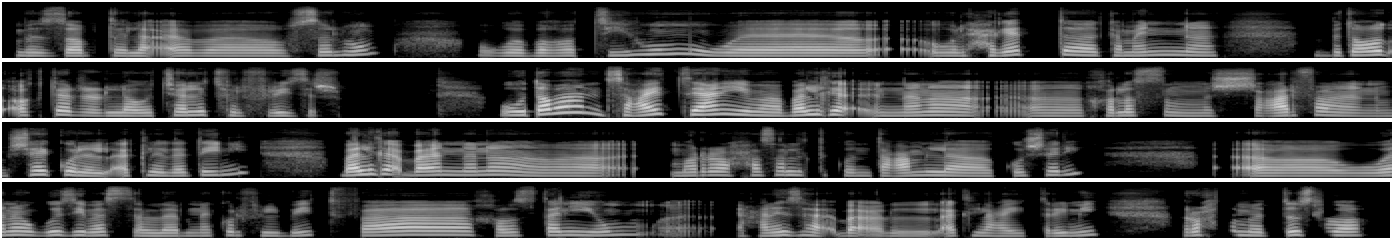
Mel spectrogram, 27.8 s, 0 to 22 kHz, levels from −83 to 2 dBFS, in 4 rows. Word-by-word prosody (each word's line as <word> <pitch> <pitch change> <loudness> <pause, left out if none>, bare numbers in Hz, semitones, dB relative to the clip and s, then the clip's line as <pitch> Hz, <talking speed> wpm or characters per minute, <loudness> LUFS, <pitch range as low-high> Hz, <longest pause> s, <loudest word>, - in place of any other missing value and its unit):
بالضبط. 205 -1 -3
لأ، 195 0 -1
بافصلهم 195 - -3 0.5
وباغطّيهم 210 - -6
و 220 -7 -4 1.0
والحاجات 215 +5 0 0.4
كمان 225 +1 -4 0.5
بتقعد 235 +4 +2
أكتر 220 -7 0
لو 205 -1 0
اتشالت 230 +4 0
في - - -9
الفريزر. 205 -2 -3 0.8
وطبعًا 315 - +6
ساعات 265 +6 +5
يعني 280 -1 +8
ما 225 -3 +1
بالجأ 270 +6 +5
إن 210 -5 -3
أنا 230 0 +1 0.4
أ - - -7
خلاص 220 +3 -4
مش 195 -2 -1
عارفة 215 +2 +2
أنا 190 -1 -10
مش 195 +8 0
هاكل 265 -3 +3
الأكل 220 +3 -1
ده 210 - -2
تاني، 250 - -2 0.5
بالجأ 290 +6 +7
بقى 245 +1 +6
إن 255 -1 -1
أنا 210 -7 -1 0.2
مرّة 225 +4 -1
حصلت، 245 +1 -6
كنت 205 -1 -11
عاملة 205 0 +1
كشري، 255 - -3 0.8
آآ 195 - +1
وأنا 200 +6 -2
وجوزي 240 +1 -2
بس 230 -1 -3
اللي 195 0 -2
بناكل 205 +4 -9
في 210 - -11
البيت، 210 +5 -8
فخلاص 250 -2 +2
تاني 245 0 -1
يوم 255 +4 -7 0.5
هنزهق 220 +1 -2
بقى، 100 - +2
الأكل 95 - -4
هيترمي، 195 +5 -6 0.4
رُحت 265 - -4
مِتّصلة 235 +1 -1
220 Hz, 120 wpm, -24 LUFS, 200-250 Hz, 1.0 s, يعني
